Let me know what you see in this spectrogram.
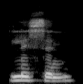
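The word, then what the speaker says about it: listen: एस टी ई एन लिसन स्मा T silent हुंचा एल आई एस टी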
